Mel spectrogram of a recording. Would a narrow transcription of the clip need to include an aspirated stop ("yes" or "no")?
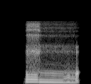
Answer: no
